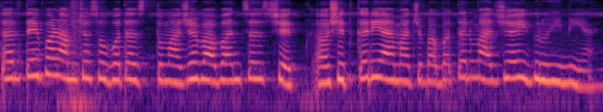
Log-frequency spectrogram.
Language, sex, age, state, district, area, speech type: Marathi, female, 30-45, Maharashtra, Yavatmal, rural, spontaneous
